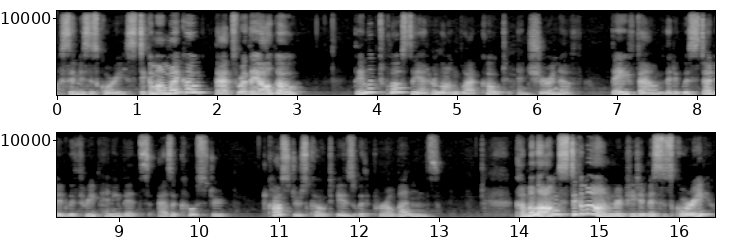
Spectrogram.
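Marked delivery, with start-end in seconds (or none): 0.9-3.0 put-on brisk little old woman. Mrs Corey's cockney voice. 13.9-15.2 eager urging. Acted. Mrs Corey urging.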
